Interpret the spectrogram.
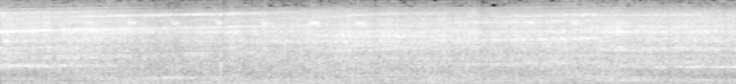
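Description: A London Midland electric multiple unit running past and away along the line: a steady loud rumble of wheels on rail with faint high tones drifting slightly lower over it.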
